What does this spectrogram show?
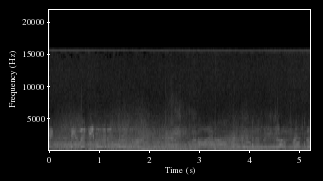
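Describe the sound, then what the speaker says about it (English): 1000cc sidecar motorcycles race hard through the final bend, their engines screaming loud and close with shifting, rising and falling pitch, and a commentator talks excitedly over them. "an absolutely tremendous 1000cc sidecar race"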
